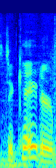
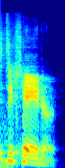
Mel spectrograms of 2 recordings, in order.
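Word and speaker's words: Decatur: New Orleans mentality in in Alabama that is decator but this is probably decer the why is it gonna be some the the cat your the cat your the cat the decahedron oh there's a decar Alabama and in New Orleans the street is called decar oh so it is decater horrible New Orleans horrible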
